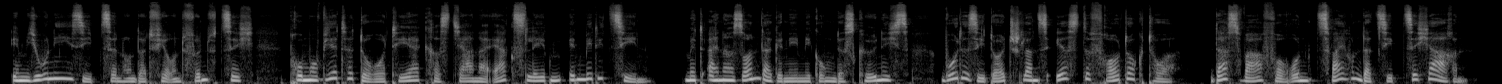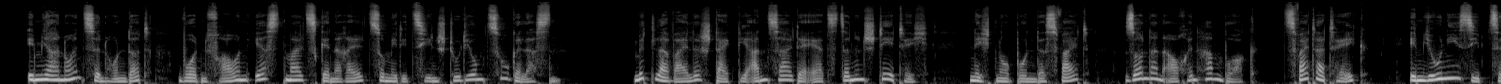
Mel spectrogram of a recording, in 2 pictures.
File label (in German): Doku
